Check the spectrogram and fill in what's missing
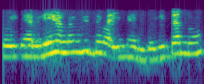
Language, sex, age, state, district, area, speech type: Punjabi, female, 30-45, Punjab, Pathankot, urban, conversation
